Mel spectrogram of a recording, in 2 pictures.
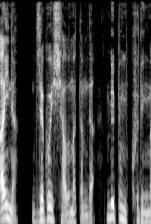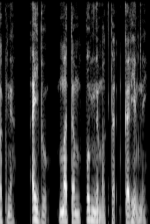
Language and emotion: Manipuri, sad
